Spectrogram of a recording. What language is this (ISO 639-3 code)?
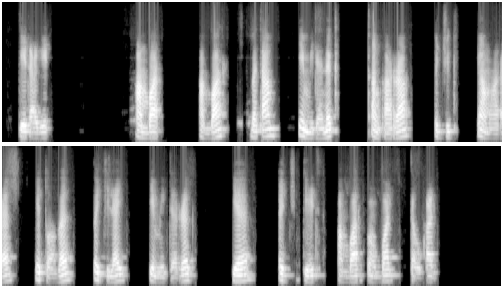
amh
